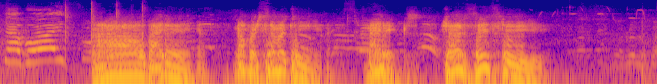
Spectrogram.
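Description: A group of young voices chants loudly in unison.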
